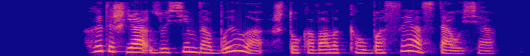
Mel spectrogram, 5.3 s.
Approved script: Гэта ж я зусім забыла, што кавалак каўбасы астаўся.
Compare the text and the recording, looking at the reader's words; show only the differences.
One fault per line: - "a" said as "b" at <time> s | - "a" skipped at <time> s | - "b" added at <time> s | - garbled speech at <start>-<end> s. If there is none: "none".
none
